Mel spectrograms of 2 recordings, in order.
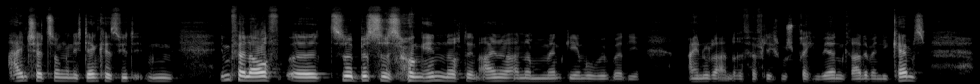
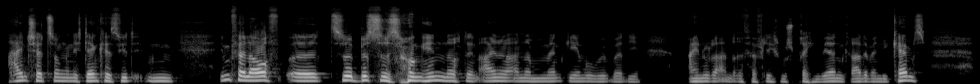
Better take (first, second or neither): second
